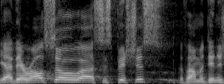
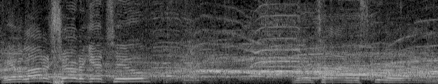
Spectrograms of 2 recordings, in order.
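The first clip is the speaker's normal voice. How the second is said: shouting over the crowd; 5 semitones higher than usual. Real, not acted. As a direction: raise your voice over the cheering. Host shouting over cheering crowd.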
